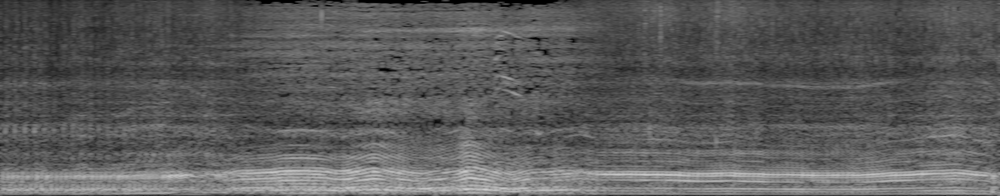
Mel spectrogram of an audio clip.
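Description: Adventure motorcycle engine running on rough ground, its pitch rising and falling with the throttle several times between about two and five seconds in, then holding a steadier note.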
